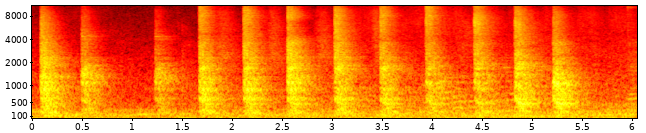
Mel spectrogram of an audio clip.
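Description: Hammer blows at a steady pace of about two a second, a dozen sharp strikes with one short pause about a second in, each ringing briefly as it fades.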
